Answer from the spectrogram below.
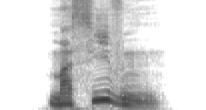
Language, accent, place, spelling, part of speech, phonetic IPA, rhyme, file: German, Germany, Berlin, Massiven, noun, [maˈsiːvn̩], -iːvn̩, De-Massiven.ogg
- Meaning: dative plural of Massiv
